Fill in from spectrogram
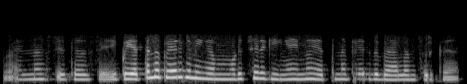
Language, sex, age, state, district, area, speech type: Tamil, female, 45-60, Tamil Nadu, Krishnagiri, rural, conversation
